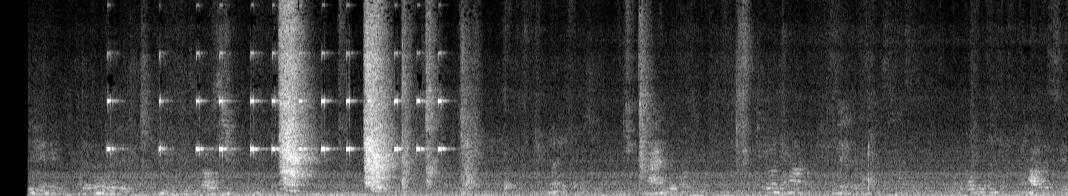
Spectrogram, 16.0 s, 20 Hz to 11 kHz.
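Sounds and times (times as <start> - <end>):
short high beeps: 1.6 - 1.8, 2.4 - 6.8.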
